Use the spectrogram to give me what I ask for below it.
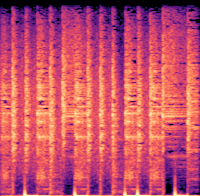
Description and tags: Thank you, enjoy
